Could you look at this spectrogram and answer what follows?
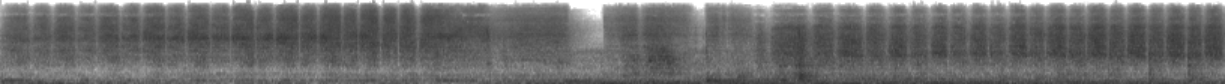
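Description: A sanding tool works steadily across a surface in continuous gritty rasping strokes that barely pause for over twelve seconds, close and loud with no talking.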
